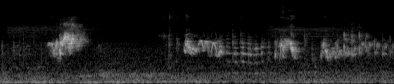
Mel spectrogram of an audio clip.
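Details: Budgies enjoying freedom out of the cage: a loud rasping chirp, then three short bursts of buzzy, warbled chattering after a pause, over a faint low hum.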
